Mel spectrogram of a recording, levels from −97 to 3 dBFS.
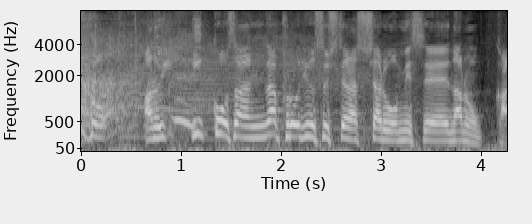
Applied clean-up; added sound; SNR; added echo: none; Motorcycle + Run; 17 dB; none.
